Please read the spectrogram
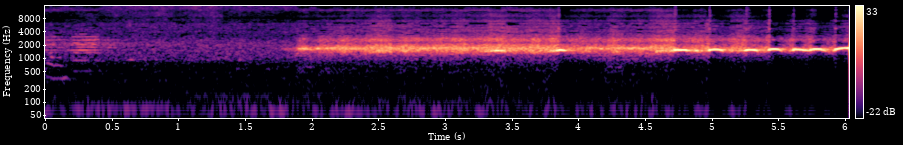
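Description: Small metal whistle sounding one steady high tone as a German Shepherd blows it, starting about two seconds in, then wavering and breaking into quick pulses near the end.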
